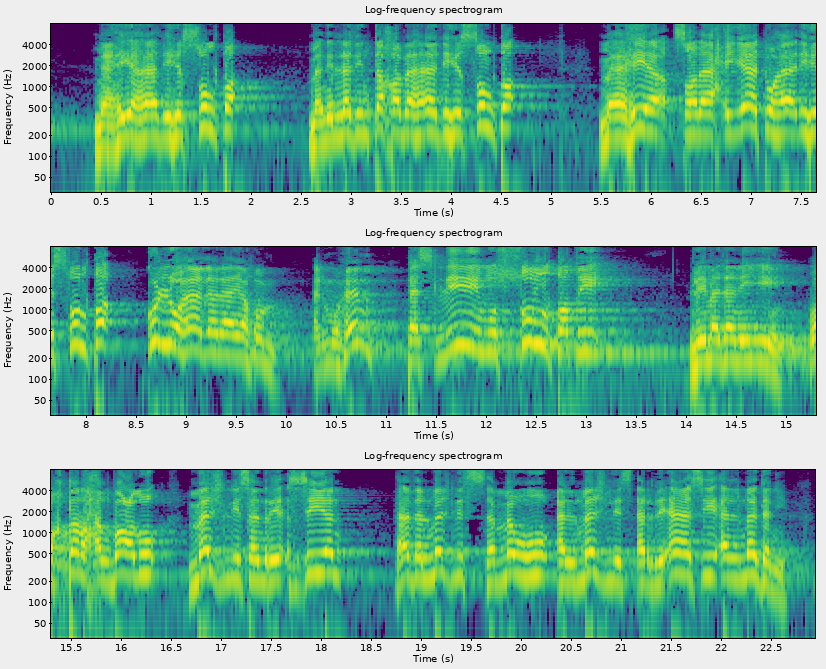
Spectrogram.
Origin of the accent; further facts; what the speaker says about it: Egypt; في بلادنا مصر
